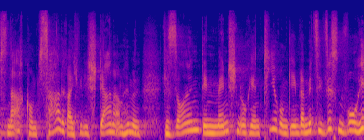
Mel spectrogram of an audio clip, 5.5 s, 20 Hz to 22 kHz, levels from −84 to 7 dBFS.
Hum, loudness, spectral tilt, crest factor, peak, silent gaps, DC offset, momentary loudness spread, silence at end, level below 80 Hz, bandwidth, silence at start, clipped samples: none; -21 LUFS; -6 dB/octave; 14 dB; -6 dBFS; none; under 0.1%; 6 LU; 0 s; -50 dBFS; 17 kHz; 0 s; under 0.1%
